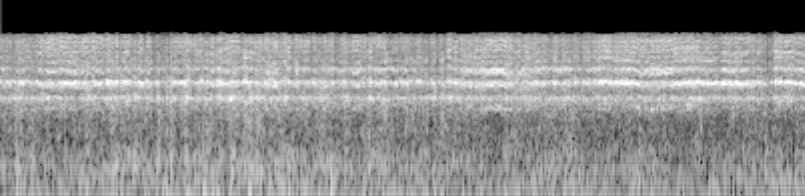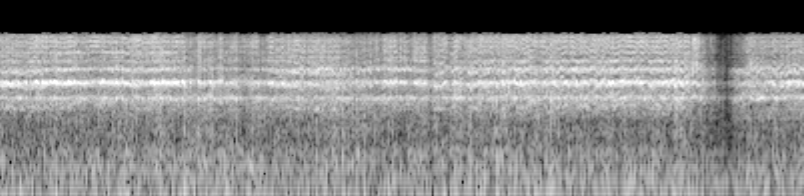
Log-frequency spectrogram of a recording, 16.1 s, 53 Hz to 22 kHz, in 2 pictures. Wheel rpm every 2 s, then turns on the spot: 220, 230, 230, 230, 230, 230, 210, 150.
none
